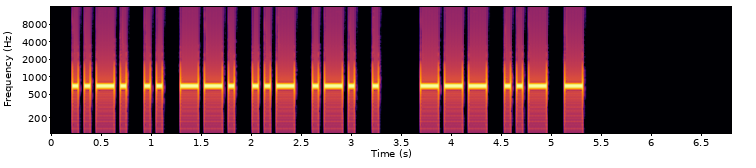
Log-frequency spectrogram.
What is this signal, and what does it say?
Morse code, heard as a keyed tone, about 20 wpm, 700 Hz. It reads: FIGURE OUT
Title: Sets of 4 Words 20wpm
